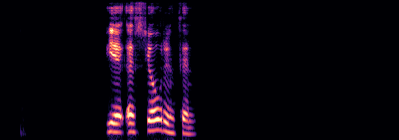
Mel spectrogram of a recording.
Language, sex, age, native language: Icelandic, female, 50-59, Icelandic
